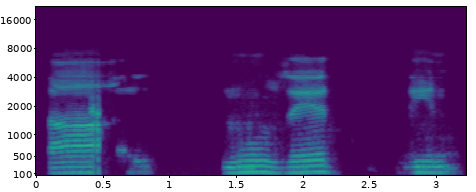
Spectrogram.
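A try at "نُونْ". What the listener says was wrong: আসলে আপনি নু বলছেন, নু হবে না, নুন, নুন, হ্যাঁ, নু বলছেন, নু,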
